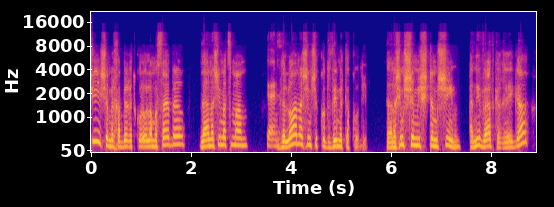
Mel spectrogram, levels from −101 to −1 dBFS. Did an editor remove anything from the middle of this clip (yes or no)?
no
